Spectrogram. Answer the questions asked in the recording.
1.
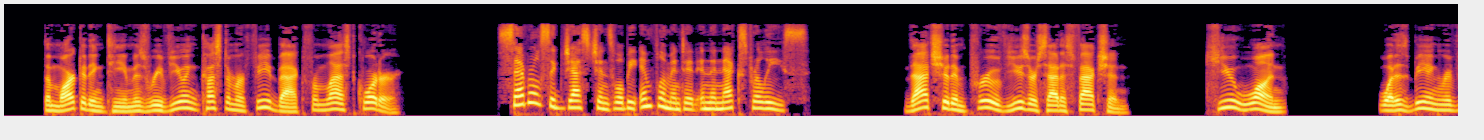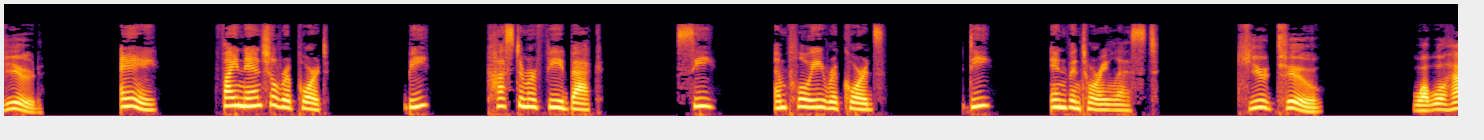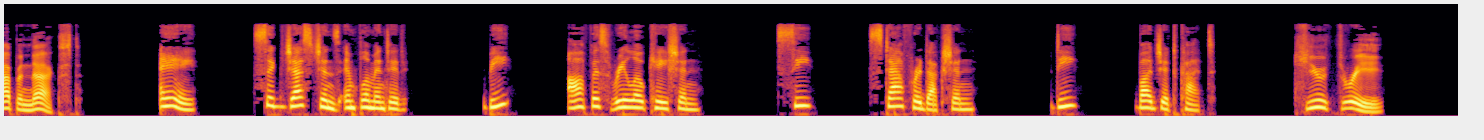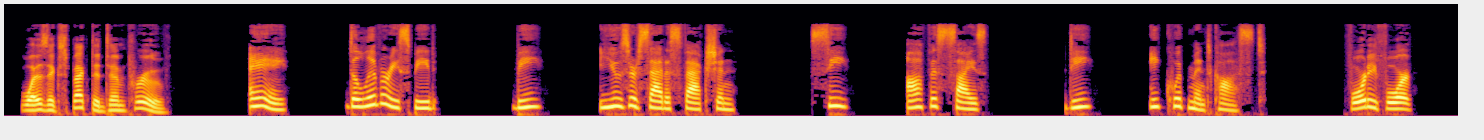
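B: Customer feedback.
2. A: Suggestions implemented.
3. B: User satisfaction.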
